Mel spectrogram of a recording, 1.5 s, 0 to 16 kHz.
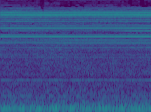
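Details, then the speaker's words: Land Rover P38 Range Rover (diesel), engine running about an hour after weeks parked, stereo on: steady low drone with high-pitched whistles through the speakers. Noise stops when the stereo or faceplate is off and moved from front to rear speakers; interference source unknown. "you can probably hear that horrible noise I've turned the stereo on I've got some kind of interference noise I don't know why"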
